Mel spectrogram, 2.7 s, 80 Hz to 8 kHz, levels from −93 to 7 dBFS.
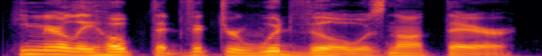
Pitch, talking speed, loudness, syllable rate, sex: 110 Hz, 200 wpm, -16 LUFS, 6.3 syllables/s, male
